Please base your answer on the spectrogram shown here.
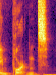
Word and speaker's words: important: La palabra important, muy americanamente pronunciada, important.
